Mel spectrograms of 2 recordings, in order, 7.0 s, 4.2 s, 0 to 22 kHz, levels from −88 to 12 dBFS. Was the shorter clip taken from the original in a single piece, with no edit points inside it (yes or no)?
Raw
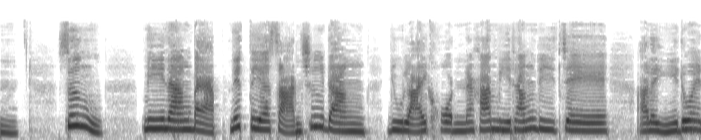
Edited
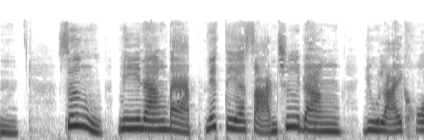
no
